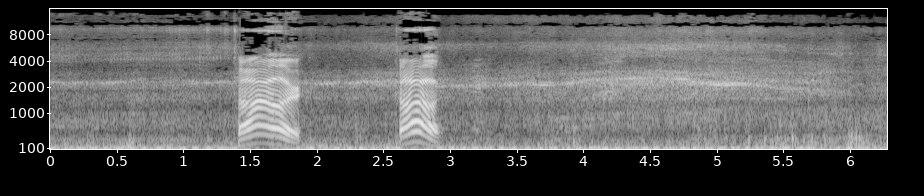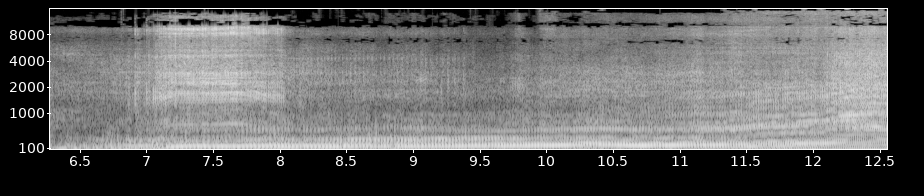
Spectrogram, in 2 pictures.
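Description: An off-road vehicle's engine rumbles and revs nearby.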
